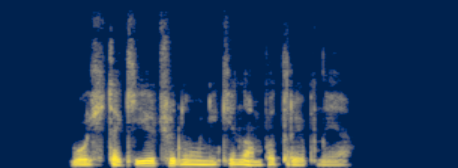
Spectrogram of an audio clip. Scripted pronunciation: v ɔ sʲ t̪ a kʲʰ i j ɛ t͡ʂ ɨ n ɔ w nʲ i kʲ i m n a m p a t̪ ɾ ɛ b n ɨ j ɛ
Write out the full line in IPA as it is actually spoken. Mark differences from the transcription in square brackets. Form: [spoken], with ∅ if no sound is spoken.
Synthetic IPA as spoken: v ɔ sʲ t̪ a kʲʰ i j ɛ t͡ʂ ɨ n ɔ w nʲ i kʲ i [∅] n a m p a t̪ ɾ ɛ b n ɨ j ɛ

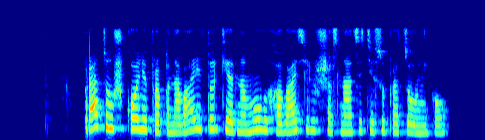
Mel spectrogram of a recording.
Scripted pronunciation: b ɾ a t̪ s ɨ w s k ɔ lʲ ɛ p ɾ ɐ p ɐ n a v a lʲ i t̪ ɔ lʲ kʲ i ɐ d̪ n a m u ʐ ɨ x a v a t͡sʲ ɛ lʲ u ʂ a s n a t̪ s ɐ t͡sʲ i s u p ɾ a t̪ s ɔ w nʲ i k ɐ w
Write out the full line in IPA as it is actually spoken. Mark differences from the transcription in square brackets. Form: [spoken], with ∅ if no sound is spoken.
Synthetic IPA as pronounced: [p] ɾ a t̪ s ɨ w [ʂ] k ɔ lʲ ɛ p ɾ ɐ p ɐ n a v a lʲ i t̪ ɔ lʲ kʲ i ɐ d̪ n a m u [v] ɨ x a v a t͡sʲ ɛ lʲ u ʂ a s n a t̪ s ɐ t͡sʲ i s u p ɾ a t̪ s ɔ w nʲ i k ɐ w

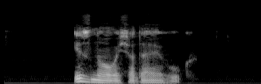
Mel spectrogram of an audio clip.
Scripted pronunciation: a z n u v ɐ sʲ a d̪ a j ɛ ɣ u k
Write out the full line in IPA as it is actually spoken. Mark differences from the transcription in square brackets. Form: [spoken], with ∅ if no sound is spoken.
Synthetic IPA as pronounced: [i] z n [ɔ] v ɐ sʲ a d̪ a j ɛ ɣ u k

